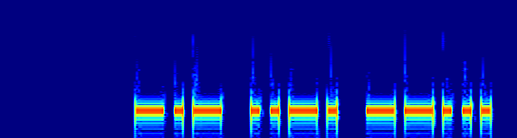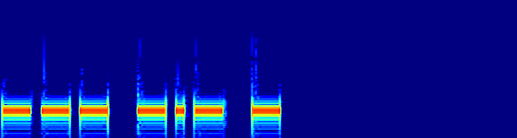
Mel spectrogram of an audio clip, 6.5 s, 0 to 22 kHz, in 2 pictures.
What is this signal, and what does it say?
Morse code, heard as a keyed tone, about 23 wpm, 700 Hz. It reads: KF7OKT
